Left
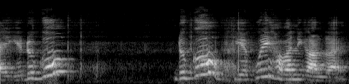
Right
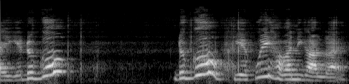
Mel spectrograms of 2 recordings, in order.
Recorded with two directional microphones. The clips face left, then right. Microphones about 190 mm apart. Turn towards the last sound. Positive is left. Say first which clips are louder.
# right 2 dB
turn(degrees=-40)  # may be behind; listen again after turning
